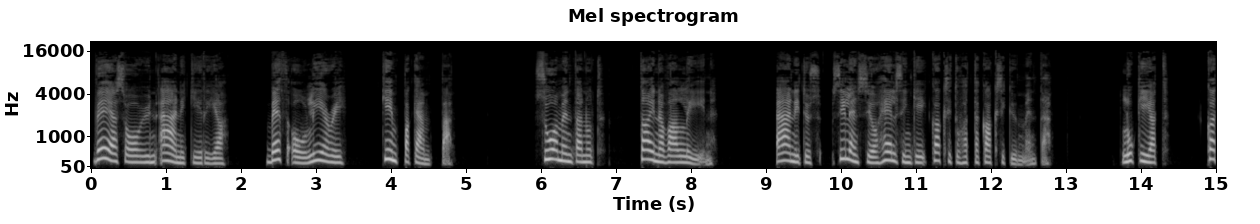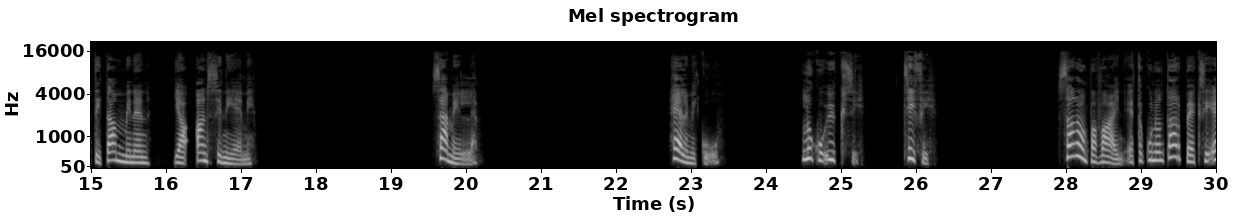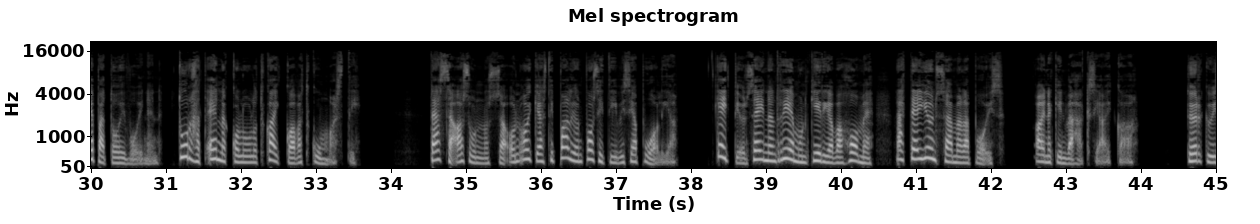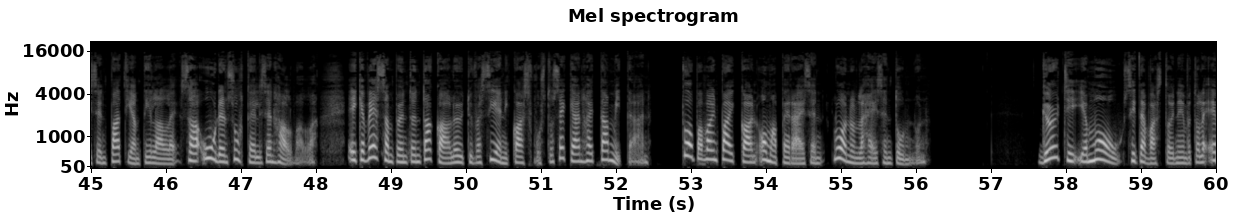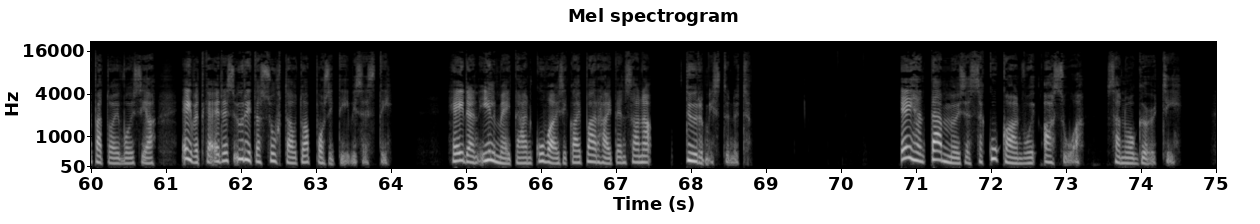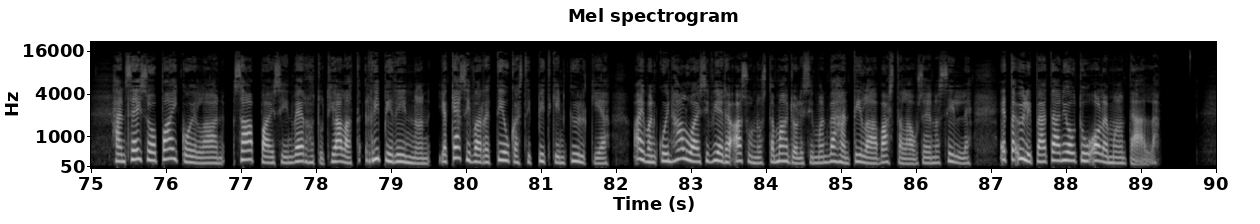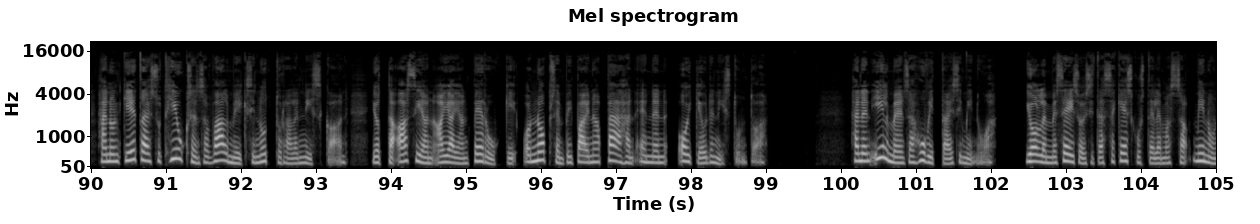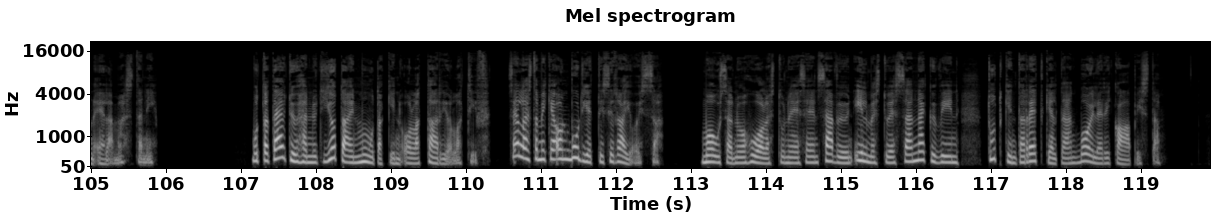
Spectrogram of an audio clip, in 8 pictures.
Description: Kimppakämppä – Ljudbok – Laddas ner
